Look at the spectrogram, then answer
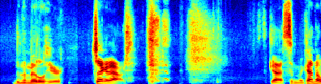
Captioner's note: laughs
